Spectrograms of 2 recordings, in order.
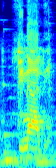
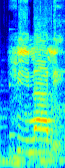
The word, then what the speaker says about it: finale: to mispronunciation today's word finale origin Italian pronunciation finale meaning the last part of a series commonly mispronounced as final as if you are discussing your metric results example I can't wait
